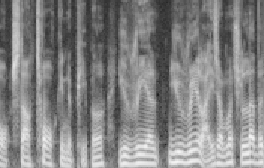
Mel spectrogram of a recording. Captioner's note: none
